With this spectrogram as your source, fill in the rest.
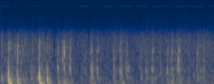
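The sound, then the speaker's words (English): Hoofbeats of a mounted horse galloping away along a ravine: many quick, irregular, faint thuds in a loose, rapid rhythm. “Still mounted, Zanty turns and gallops away.”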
